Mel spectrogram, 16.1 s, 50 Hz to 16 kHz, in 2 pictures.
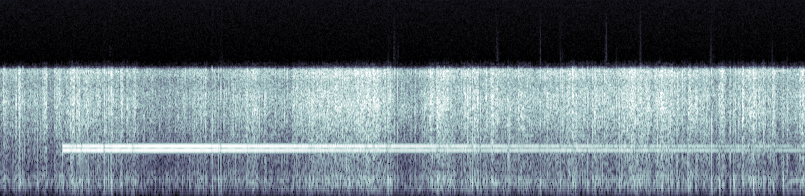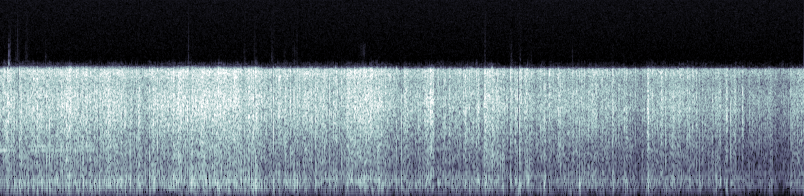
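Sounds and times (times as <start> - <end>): radio static crackling: 0.3 - 11.2
two-tone alert signal: 0.6 - 8.2.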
